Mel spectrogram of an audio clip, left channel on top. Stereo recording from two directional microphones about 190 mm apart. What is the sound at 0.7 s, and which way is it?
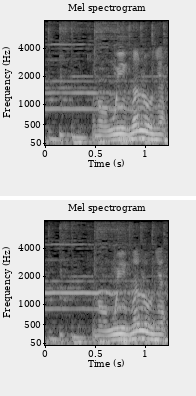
Speech, centre (ahead or behind).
